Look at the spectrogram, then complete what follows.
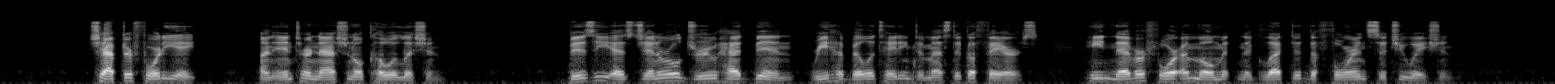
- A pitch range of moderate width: Yes, average, 3.8 semitones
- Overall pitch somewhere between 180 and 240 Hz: No, low, 125 Hz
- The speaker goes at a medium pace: No, slow, 90 wpm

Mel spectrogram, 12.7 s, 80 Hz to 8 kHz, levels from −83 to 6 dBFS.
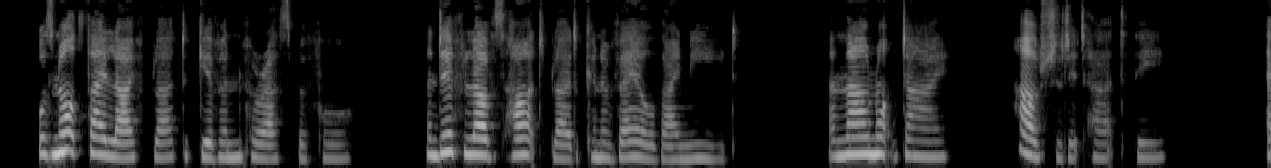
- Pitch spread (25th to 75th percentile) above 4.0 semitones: No, average, 3.2 semitones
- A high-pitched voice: Yes, high, 225 Hz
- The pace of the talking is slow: Yes, slow, 120 wpm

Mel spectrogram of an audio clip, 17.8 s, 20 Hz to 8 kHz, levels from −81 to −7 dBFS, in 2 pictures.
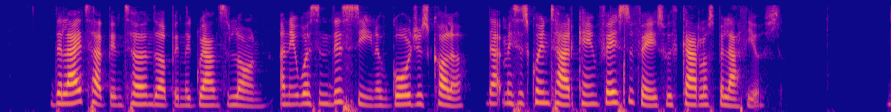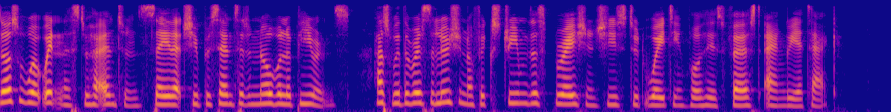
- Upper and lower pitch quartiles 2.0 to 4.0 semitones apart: Yes, average, 3.3 semitones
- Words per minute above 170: Yes, average, 195 wpm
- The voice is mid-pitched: No, high, 235 Hz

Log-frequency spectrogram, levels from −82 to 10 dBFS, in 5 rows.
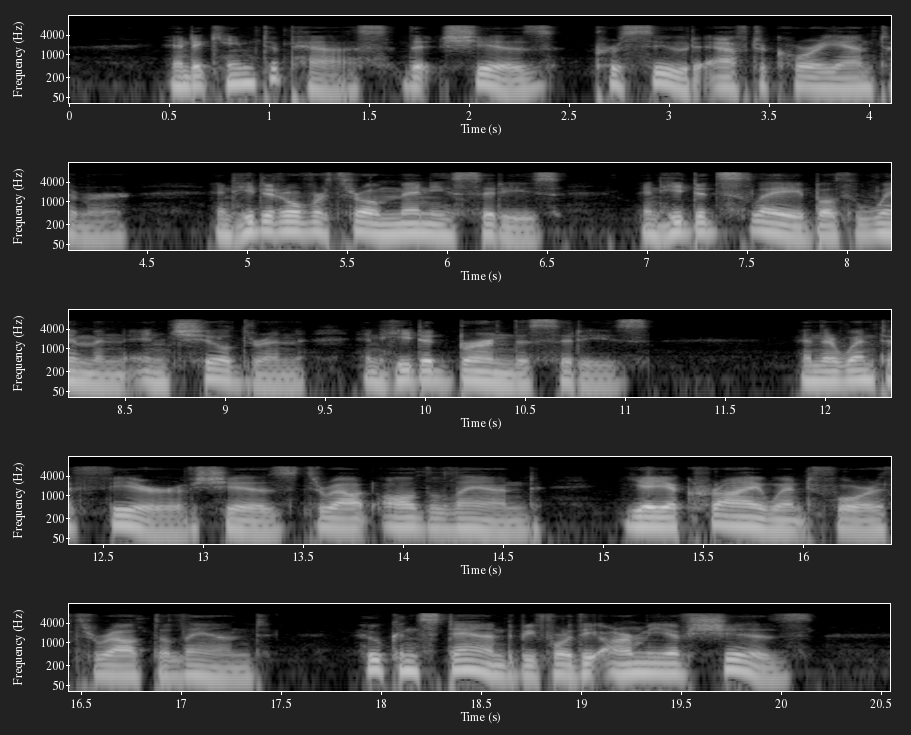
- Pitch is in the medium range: No, low, 105 Hz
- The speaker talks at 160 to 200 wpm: Yes, average, 165 wpm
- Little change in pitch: No, average, 3.6 semitones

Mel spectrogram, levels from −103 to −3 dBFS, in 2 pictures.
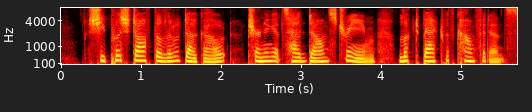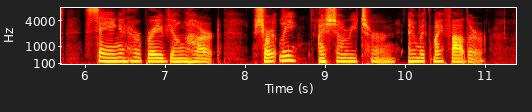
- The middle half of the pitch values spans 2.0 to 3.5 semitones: Yes, average, 2.8 semitones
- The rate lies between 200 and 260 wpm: No, average, 180 wpm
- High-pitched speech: Yes, high, 195 Hz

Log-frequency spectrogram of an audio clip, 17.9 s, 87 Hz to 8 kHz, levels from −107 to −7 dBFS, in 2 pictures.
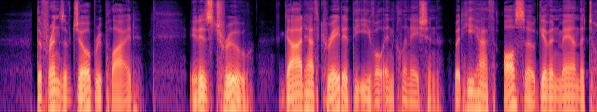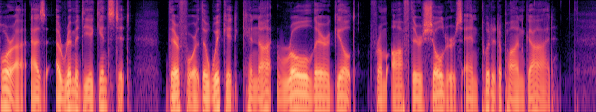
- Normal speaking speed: Yes, average, 145 wpm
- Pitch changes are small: No, average, 3.3 semitones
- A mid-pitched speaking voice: No, very low, 80 Hz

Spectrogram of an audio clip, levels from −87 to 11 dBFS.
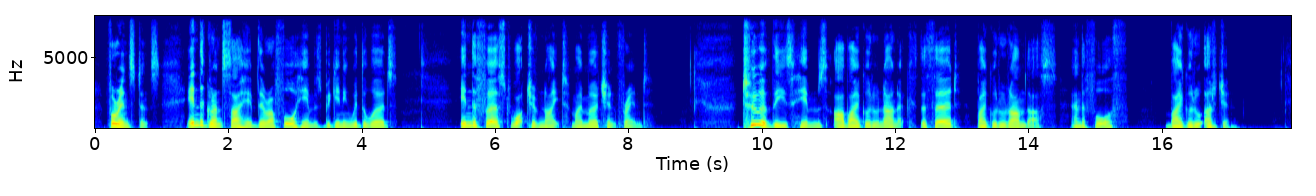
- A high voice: No, low, 130 Hz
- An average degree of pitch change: Yes, average, 5.0 semitones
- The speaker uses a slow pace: No, average, 145 wpm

